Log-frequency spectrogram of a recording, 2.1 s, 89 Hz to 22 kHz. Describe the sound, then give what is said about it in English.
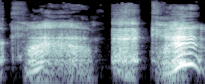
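A person vocally imitates an odd bird call heard around five in the morning. It comes as three rough, throaty voiced bursts, and the last one sweeps up and then down in pitch. “There's one I call Colin. He comes in about 5 o'clock in the morning. Like,”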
